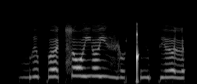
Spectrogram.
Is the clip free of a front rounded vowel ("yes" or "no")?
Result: no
